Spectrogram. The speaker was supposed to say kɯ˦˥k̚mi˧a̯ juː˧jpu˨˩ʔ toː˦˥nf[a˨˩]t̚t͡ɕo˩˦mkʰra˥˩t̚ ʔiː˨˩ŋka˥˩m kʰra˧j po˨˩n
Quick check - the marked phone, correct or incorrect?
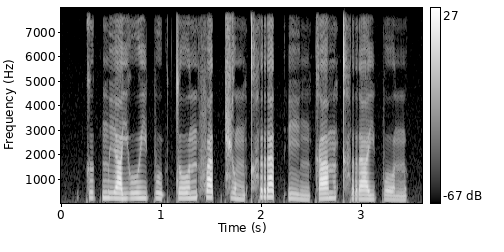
incorrect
